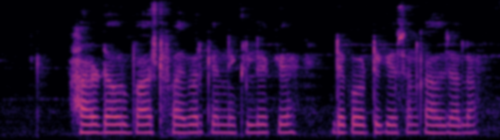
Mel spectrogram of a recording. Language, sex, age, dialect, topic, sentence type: Bhojpuri, male, 18-24, Western, agriculture, statement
